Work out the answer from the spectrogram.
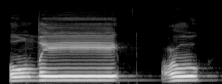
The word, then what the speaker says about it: أضيع: আর দোয়াদের উচ্চারণটা খেয়াল করবেন, একেবারে দি বলা যাবে না। দি বললে কিন্তু এই দোয়াদের জায়গায় দালের উচ্চারণ হয়ে যাবে।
